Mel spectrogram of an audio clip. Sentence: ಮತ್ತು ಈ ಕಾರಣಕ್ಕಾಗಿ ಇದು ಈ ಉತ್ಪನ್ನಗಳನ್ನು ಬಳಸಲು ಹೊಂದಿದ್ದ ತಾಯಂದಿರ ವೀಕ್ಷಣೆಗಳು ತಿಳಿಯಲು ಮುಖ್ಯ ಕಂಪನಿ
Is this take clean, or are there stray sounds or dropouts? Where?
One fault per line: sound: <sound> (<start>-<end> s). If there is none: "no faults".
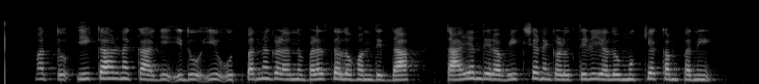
no faults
